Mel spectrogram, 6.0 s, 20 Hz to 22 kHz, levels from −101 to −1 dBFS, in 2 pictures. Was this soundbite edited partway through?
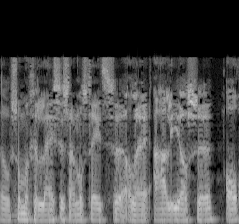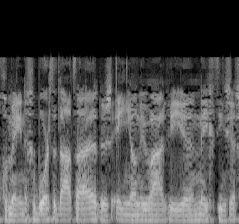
yes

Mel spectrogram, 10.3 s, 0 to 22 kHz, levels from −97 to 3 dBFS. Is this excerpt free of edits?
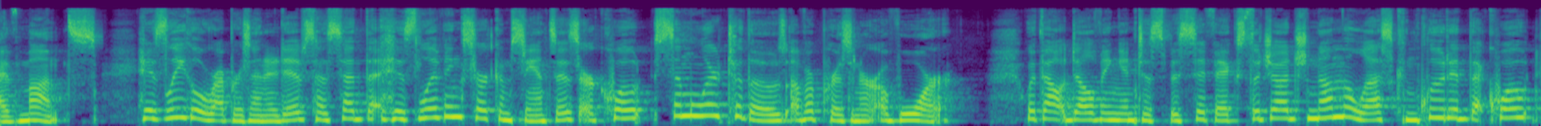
yes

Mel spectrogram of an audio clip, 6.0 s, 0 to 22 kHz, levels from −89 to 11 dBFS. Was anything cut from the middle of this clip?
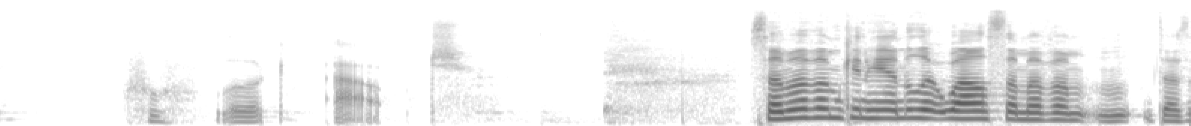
no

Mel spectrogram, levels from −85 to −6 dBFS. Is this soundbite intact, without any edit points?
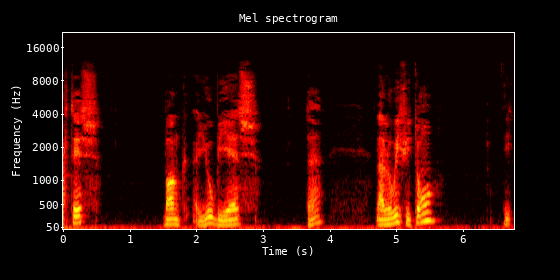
no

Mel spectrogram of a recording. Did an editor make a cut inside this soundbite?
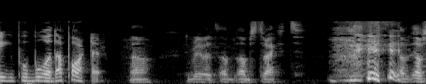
no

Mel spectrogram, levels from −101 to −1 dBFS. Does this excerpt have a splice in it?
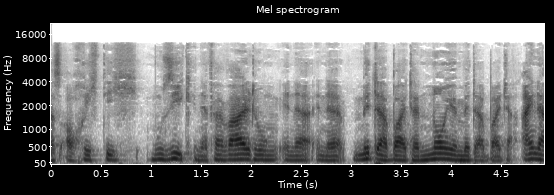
yes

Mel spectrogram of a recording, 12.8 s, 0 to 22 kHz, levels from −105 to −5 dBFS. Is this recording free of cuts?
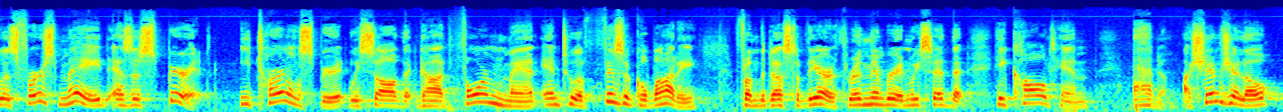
no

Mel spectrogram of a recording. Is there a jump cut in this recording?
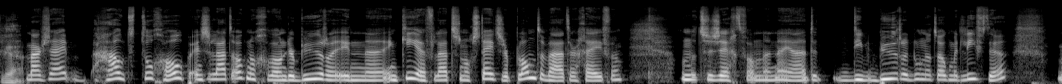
no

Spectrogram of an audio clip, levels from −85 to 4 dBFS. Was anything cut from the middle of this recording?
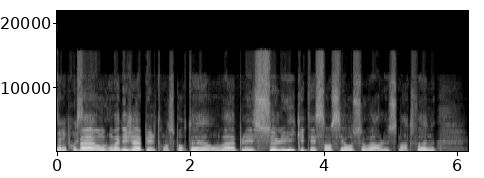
no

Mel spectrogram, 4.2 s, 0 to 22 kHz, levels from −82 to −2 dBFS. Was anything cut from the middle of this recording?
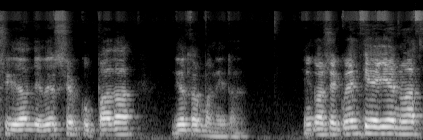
yes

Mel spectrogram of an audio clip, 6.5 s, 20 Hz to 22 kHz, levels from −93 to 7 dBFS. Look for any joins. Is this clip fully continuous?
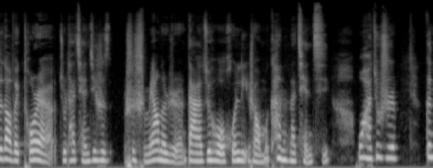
no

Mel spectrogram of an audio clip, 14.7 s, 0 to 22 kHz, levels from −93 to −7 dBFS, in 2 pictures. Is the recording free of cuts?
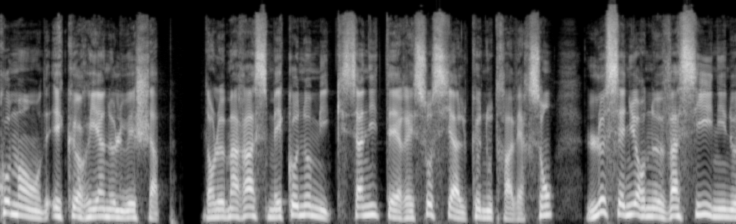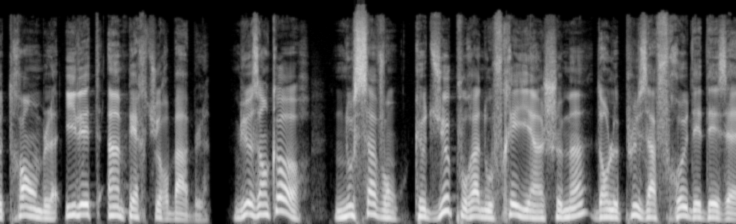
yes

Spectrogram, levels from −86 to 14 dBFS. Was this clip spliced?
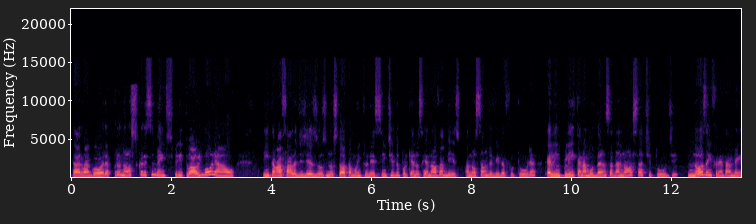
yes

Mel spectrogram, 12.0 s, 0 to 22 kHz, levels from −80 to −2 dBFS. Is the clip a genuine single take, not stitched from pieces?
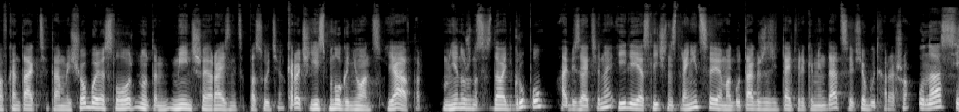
no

